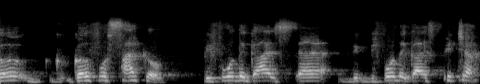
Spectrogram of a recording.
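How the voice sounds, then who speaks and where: A man with a high pitch speaks at a moderate pace. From South Africa, Limpopo rural. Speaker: professional rugby player. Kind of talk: podcast interview. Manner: halting, repeats words.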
